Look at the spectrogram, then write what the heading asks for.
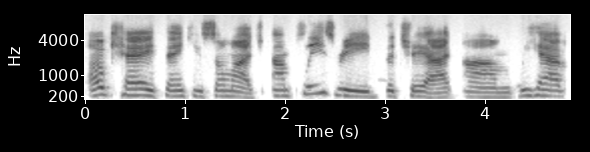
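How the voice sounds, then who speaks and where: A woman's voice: mid-range voice, slow pace, dry recording, highs cut off. A woman hosting an online group event informally, with hesitant, loosely improvised phrasing. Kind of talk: informal moderating.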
